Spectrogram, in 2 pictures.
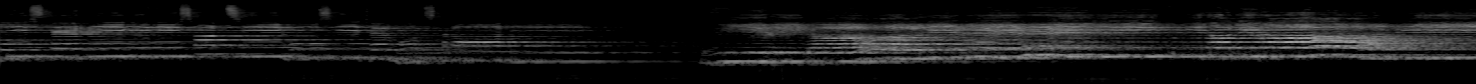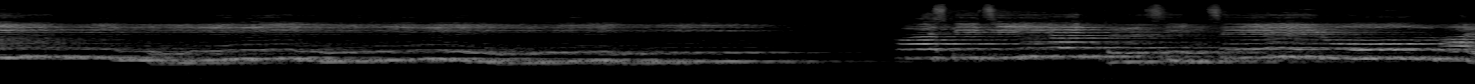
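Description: Medieval Latin plainchant sung by a vocal ensemble, in long, slowly moving held phrases. The phrases break off briefly about six seconds in and again near the end before the singing resumes.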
